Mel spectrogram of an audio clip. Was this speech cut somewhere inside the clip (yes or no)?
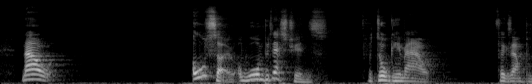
no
